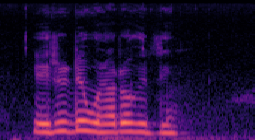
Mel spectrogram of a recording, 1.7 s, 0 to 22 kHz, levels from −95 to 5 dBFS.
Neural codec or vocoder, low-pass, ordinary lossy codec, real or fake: none; 19.8 kHz; none; real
